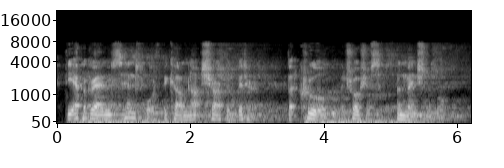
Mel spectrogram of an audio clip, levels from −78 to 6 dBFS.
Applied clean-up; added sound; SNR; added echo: none; Wind; 9 dB; reverberation time 2.5 s.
